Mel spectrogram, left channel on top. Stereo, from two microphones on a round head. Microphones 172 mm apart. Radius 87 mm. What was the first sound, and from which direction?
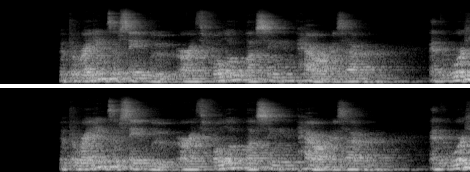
A man speaking, 45° left (ahead or behind).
